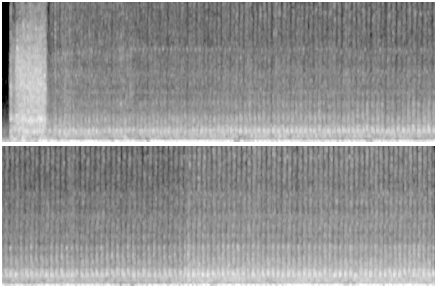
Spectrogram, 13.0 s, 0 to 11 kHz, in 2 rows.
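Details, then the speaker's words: Porsche 914, 2056cc engine on dual Weber carbs after balancing the idle, listened to from the rear: deep, steady idle with strong, even intake pulses and no misses or hunting, both carbs sounding equal; normal idle. "Well, that sounds really good. I'm quite happy with the way it sounds. They both sound equal."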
